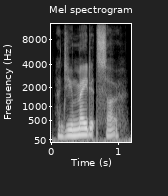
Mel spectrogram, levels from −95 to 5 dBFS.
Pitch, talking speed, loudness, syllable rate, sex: 125 Hz, 250 wpm, -16 LUFS, 5.8 syllables/s, male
